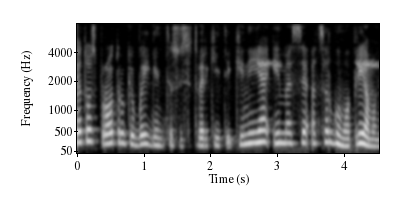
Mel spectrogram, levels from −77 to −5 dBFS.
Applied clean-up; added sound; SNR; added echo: neural mask model Resemble Enhance denoiser.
